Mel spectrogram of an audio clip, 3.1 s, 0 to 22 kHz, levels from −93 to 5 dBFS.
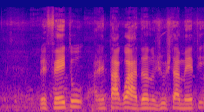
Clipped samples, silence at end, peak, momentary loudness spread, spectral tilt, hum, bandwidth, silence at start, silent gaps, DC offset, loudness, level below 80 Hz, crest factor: under 0.1%; 0 s; -4 dBFS; 16 LU; -3.5 dB/octave; none; 17 kHz; 0 s; none; under 0.1%; -25 LUFS; -56 dBFS; 22 dB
